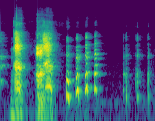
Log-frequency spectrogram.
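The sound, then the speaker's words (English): A person imitates a growl with two loud, raspy, throaty bursts, followed by a quick series of shorter voiced grunts that fade to quieter, clipped sounds. “And also, like, because growl is sometimes used in, like, a sexy way. Like, oh, he growled.”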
